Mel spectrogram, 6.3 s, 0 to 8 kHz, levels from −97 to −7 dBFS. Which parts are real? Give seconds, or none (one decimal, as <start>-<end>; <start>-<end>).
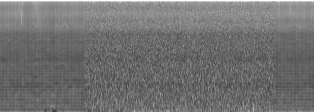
1.7-5.5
